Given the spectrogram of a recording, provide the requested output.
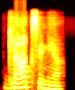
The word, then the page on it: gloxinia: Indian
